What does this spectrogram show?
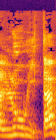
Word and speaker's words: Lewyt: znajdował się nekrolog Aleksandra Luita, była tam podana także, podany był także sposób wymowy tego nazwiska, konstruktora, wynalazcy, w cudzysłowie ojca odkurzaczy Luit, z których, tak jak powiedziałem, w latach 50.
